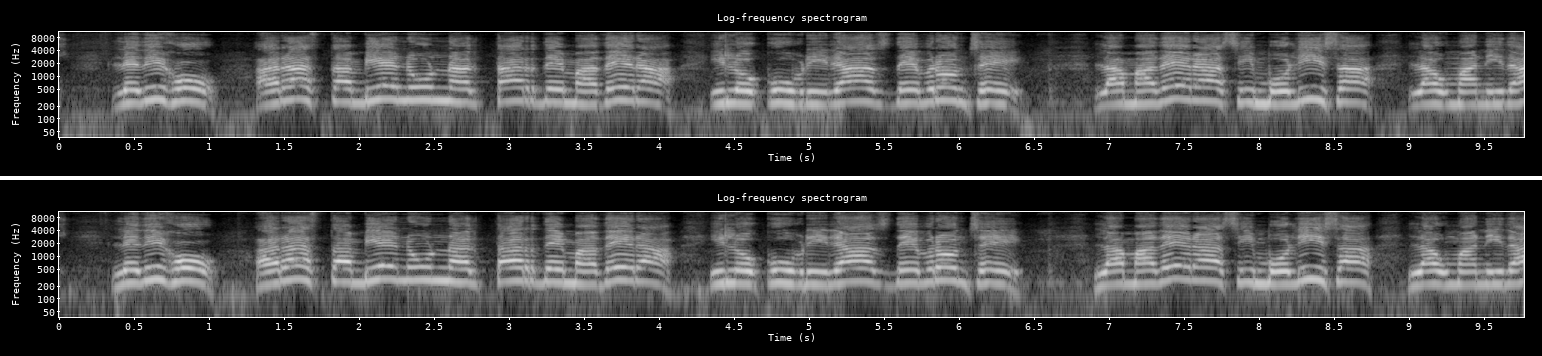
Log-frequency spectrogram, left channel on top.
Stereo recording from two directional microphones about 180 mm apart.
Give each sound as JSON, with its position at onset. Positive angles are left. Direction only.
{"t": 0.3, "sound": "a man's voice", "side_deg": -20}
